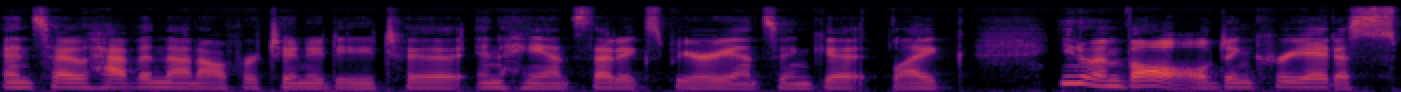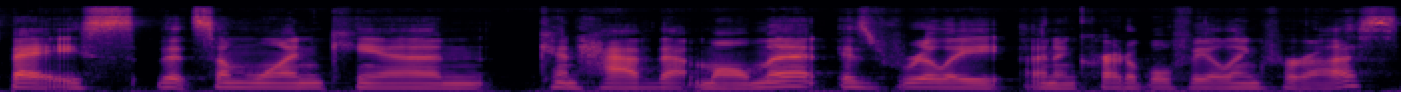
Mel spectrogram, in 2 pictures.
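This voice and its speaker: With an American accent, a woman speaks at a moderate pace in a very deep, low pitch, her intonation monotone and flat, hardly pausing, over a quiet background. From US South, North Louisiana. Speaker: real estate and hotel business owner. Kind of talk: casual chat.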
